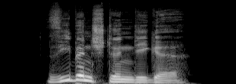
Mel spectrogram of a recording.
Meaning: inflection of siebenstündig: 1. strong/mixed nominative/accusative feminine singular 2. strong nominative/accusative plural 3. weak nominative all-gender singular
- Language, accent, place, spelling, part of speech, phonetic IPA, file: German, Germany, Berlin, siebenstündige, adjective, [ˈziːbn̩ˌʃtʏndɪɡə], De-siebenstündige.ogg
